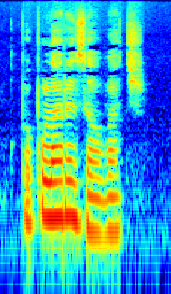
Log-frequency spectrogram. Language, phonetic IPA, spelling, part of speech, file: Polish, [ˌpɔpularɨˈzɔvat͡ɕ], popularyzować, verb, LL-Q809 (pol)-popularyzować.wav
